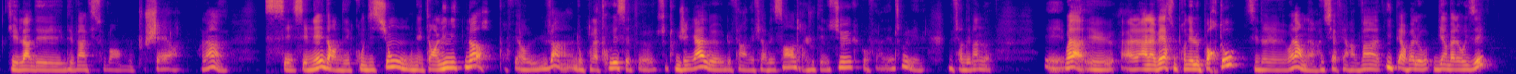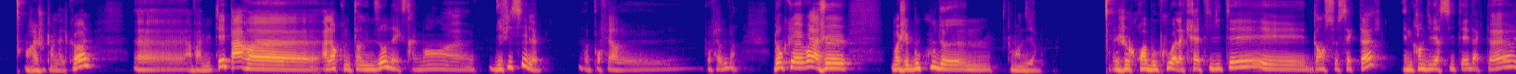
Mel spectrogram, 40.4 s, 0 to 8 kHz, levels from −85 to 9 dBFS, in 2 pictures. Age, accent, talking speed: 60-79, French, 190 wpm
